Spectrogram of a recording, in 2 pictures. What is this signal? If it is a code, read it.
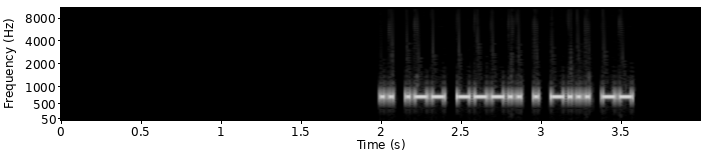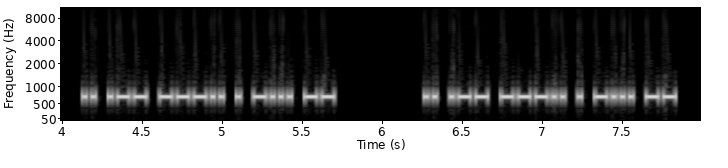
Morse code, heard as a keyed tone, about 41 wpm, 700 Hz. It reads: IW8EBM IW8EBM IW8EBM
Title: DXCC-100 Call Signs - 6 Characters - Repeated 3x - 45wpm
